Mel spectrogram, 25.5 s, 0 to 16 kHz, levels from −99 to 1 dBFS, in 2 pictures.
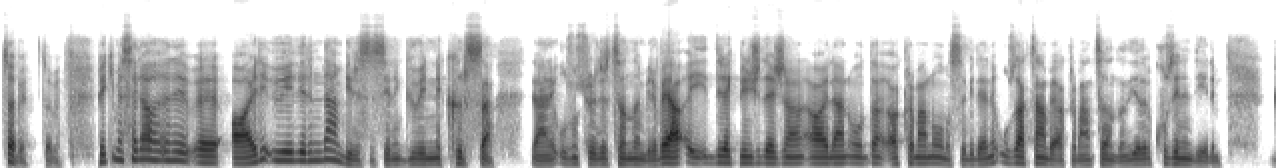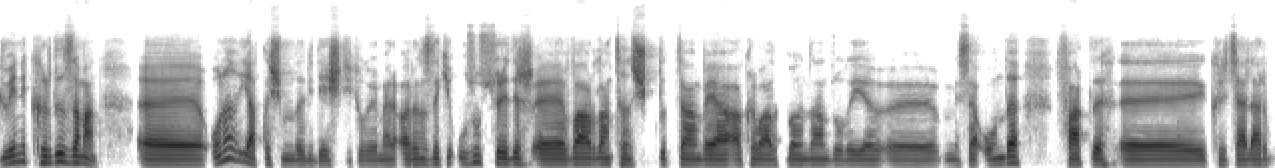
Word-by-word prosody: Tabii, - - +1 0.2
tabii. - - -10 0.4
Peki 155 +7 -2
mesela, 200 0 +1
hani, 190 -1 -2
eee, 140 -6 +2
aile 125 - +6
üyelerinden 185 -1 0
birisi 95 -5 -4
senin 105 0 -6
güvenini 115 +1 -2
kırsa, 125 - 0 0.4
yani 95 +1 -1
uzun 120 0 -6
süredir 115 -1 -3
tanıdığın 110 -2 -2
biri 100 +5 -4
veya, 130 0 +9
eee, - - +1
i 130 +1 -10
direkt 140 -1 +1
1'inci 135 0 -2
dereceden 130 +1 0
ailen, 130 0 +3
o 130 -2 -5
da 135 - +1
akraban 125 +1 -1
olmasa 105 -5 -5
bile, 105 +2 -5
hani, 135 +6 -3
uzaktan 130 -4 +1
bir - - 0
akraban, 95 +1 -5
tanıdığın 95 -4 -4
ya 110 +1 -2
da - - -2
bir - - -9
kuzenin 120 -5 -3
diyelim. 90 -2 -8 0.5
Güvenini 145 +7 -1
kırdığı 150 +2 +1
zaman, 145 -1 +3 0.4
eee, 105 -1 +5
ona 180 - -1
yaklaşımında 100 - -2
bir 95 - -12
değişiklik 100 0 -4
oluyor 95 0 -7
mu, 100 - -6
hani 105 +1 -4
aranızdaki 110 +3 -3
uzun 125 +6 -6
süredir, 120 -4 -1
eee, 110 -1 +3
var 115 -1 +6
olan 115 0 -1
tanışıklıktan 105 -1 -2
veya 105 -1 +4
akrabalık 105 0 -2
bağından 105 -1 -4
dolayı, 100 -1 -4 0.2
eee, 95 0 -3
mesela 100 +1 -5
onda 120 +5 +2 0.4
farklı, 110 -1 +1 0.2
eee, 100 -1 +2
kriterler, 105 0 -2
110 Hz, 160 wpm, -24 LUFS, 105-130 Hz, 0.5 s, veya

